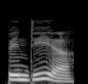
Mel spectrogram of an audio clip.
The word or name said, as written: bindiya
